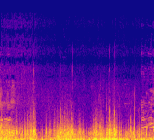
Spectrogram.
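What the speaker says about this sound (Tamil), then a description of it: "பயங்கரமான அலையும் காற்றும் வேற லெவலில் இருக்கும்" Strong sea wind buffets the microphone on Dhanushkodi beach at Arichal Munai, a loud continuous roaring gust with surf wash underneath and steady rushing noise throughout.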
